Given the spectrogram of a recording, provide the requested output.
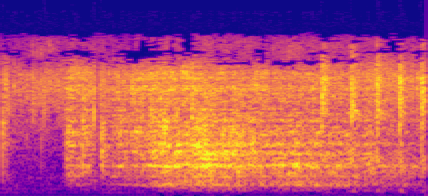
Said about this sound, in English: Listen to that thunder.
